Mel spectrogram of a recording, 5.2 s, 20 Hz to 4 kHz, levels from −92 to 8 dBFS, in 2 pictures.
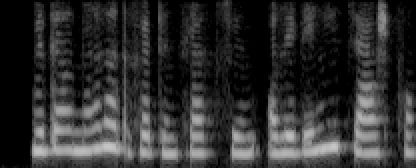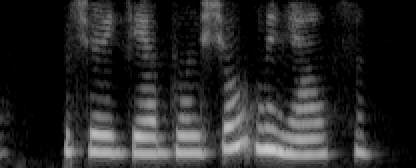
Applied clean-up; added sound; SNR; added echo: neural mask model DeepFilterNet 3.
